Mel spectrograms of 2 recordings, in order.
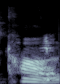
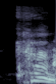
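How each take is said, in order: First: "can't" with a long British ah vowel. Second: "can't" with a short flat a, as in "ant"; short-a "cant". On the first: Teacher giving the apostrophe word, "can't" with long British ah. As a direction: open "can't" out to "cahn't". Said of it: "apostrophe T, which is can't". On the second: Teacher separating two spellings, "can't" with short a as in "ant". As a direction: say "can't" to rhyme with "pant". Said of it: "Not C A N apostrophe T". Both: Shown as a demonstration.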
